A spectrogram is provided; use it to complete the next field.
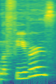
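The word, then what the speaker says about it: LaFevers: picked up this book grave mercy by robin lefevers that's how you pronounce it um i saw it and i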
